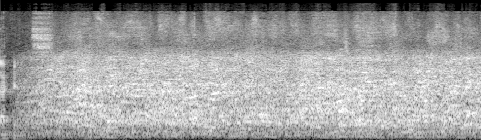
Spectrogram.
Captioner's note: background talking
